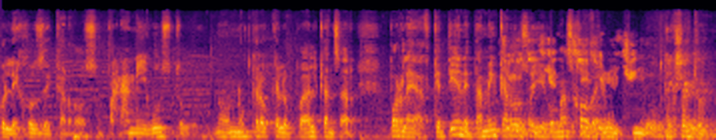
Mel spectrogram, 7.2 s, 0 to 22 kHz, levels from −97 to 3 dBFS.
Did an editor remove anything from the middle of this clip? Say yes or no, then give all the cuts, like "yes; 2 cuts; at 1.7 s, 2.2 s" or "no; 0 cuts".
no; 0 cuts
